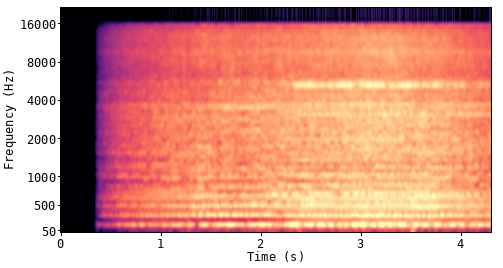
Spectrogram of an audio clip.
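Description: A steady motor-like hum with a thin high whine above it, like an aircraft or drone engine, played as a title-card sound effect. It fades in from silence, swells to its loudest about three seconds in, then starts to fade.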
